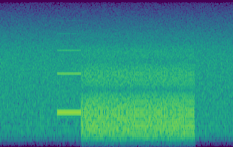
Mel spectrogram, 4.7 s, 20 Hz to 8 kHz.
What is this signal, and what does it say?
POCSAG pager data (1200 baud), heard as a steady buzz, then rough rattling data, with radio hiss.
